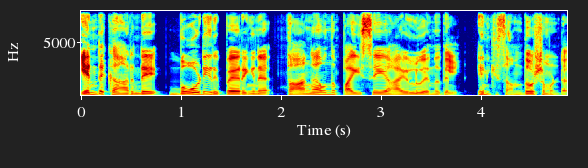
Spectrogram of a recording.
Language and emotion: Malayalam, happy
